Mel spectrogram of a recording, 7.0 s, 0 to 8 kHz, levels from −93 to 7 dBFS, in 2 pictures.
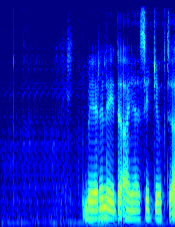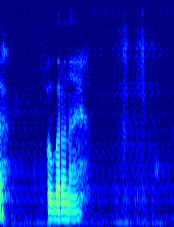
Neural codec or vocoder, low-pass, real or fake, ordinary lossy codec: codec, 16 kHz, 0.9 kbps, LongCat-Audio-Codec; 7.2 kHz; fake; none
